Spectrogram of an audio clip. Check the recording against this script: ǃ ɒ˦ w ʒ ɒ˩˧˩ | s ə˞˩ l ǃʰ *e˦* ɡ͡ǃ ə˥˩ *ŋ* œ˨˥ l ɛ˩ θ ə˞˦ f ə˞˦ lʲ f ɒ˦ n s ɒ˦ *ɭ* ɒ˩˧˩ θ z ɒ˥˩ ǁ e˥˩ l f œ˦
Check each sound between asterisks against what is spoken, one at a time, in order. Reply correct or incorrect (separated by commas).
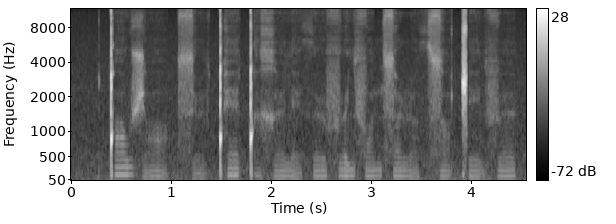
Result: incorrect, incorrect, correct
